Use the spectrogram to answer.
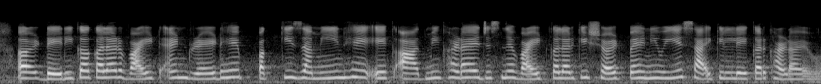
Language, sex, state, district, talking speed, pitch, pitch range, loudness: Hindi, female, Bihar, Sitamarhi, 195 wpm, 290 Hz, 270-315 Hz, -17 LUFS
